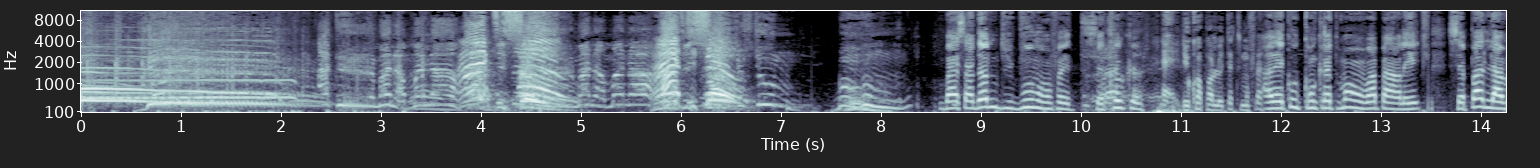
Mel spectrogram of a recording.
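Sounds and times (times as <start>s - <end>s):
audience cheering and shouting: 0.0s - 4.9s
speech: 3.0s - 7.0s, 7.6s - 14.2s.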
